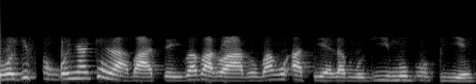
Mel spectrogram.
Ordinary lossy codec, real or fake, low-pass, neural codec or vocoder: none; fake; 3.6 kHz; codec, 16 kHz in and 24 kHz out, 1 kbps, XY-Tokenizer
